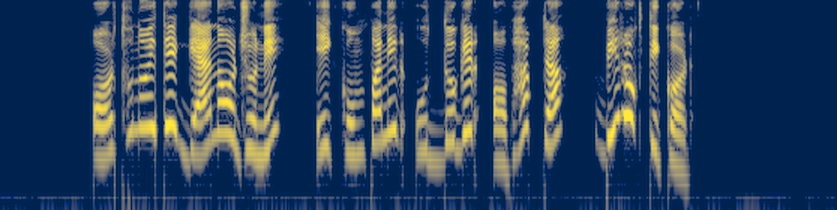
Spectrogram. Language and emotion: Bengali, disgusted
